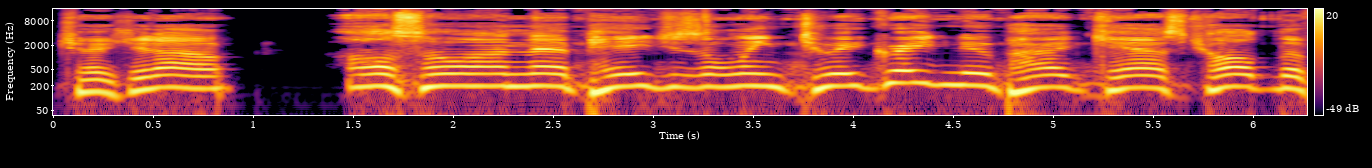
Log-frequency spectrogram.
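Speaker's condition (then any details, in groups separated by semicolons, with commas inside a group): Parkinson's disease; deep brain stimulators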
